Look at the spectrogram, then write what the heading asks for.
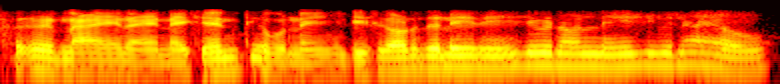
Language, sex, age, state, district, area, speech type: Odia, male, 18-30, Odisha, Nabarangpur, urban, conversation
